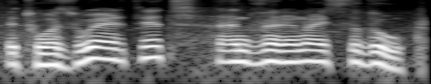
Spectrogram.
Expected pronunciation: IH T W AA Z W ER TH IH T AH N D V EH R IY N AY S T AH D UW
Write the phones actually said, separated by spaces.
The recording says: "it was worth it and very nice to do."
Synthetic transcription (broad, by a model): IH T W AA Z W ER T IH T AH N D V EH R IY N AY S T AH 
